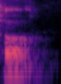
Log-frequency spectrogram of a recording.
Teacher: सघोष महाप्राण व्यंजन है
